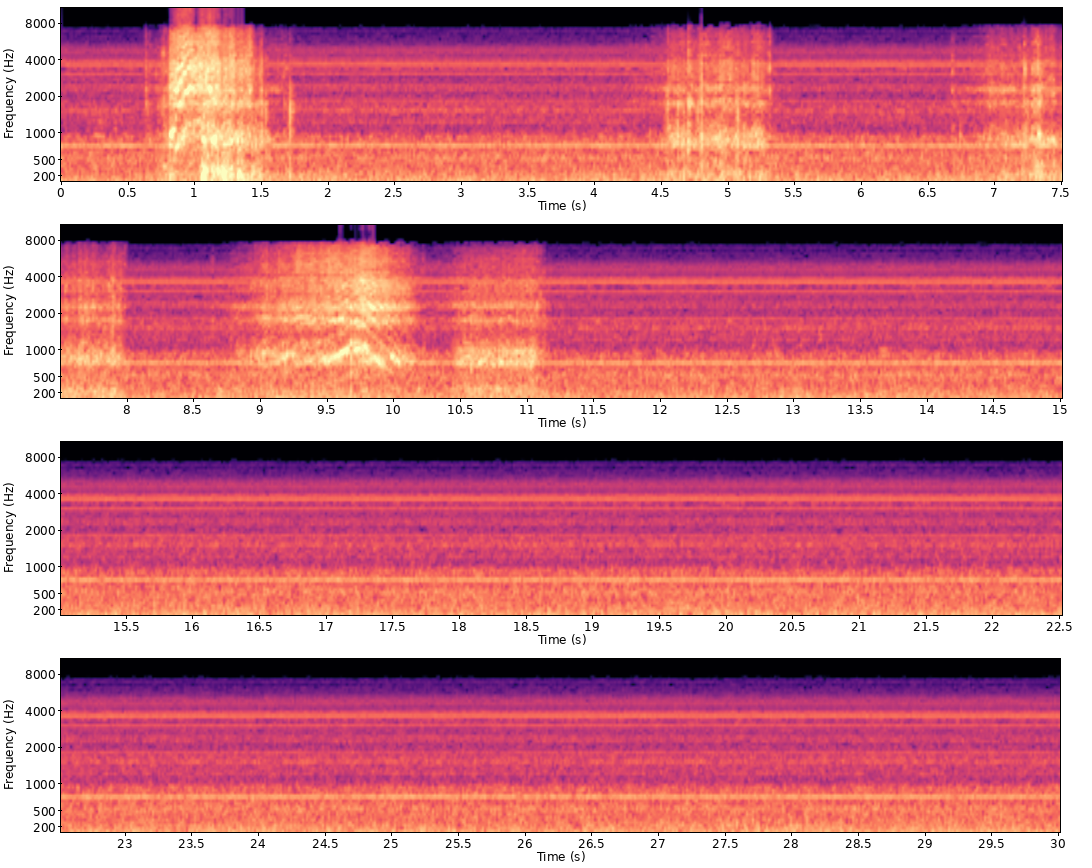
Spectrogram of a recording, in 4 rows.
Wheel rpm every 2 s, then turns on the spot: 40, 0, 20, 20, 40, 30, 0, 0, 0, 0, 0, 0, 0, 0, 0.
4-8 10-12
